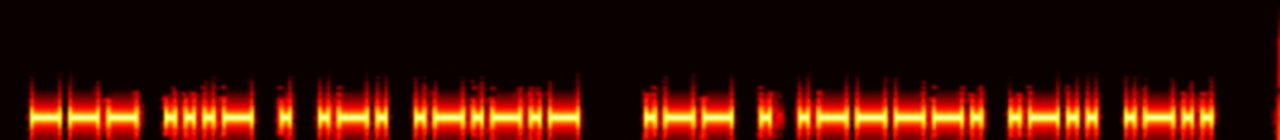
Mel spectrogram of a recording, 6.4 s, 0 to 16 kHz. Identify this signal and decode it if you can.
Morse code, heard as a keyed tone, about 25 wpm, 600 Hz. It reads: OVER. WE'LL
